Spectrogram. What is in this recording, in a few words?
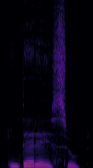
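"interessu", Sardinian, female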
